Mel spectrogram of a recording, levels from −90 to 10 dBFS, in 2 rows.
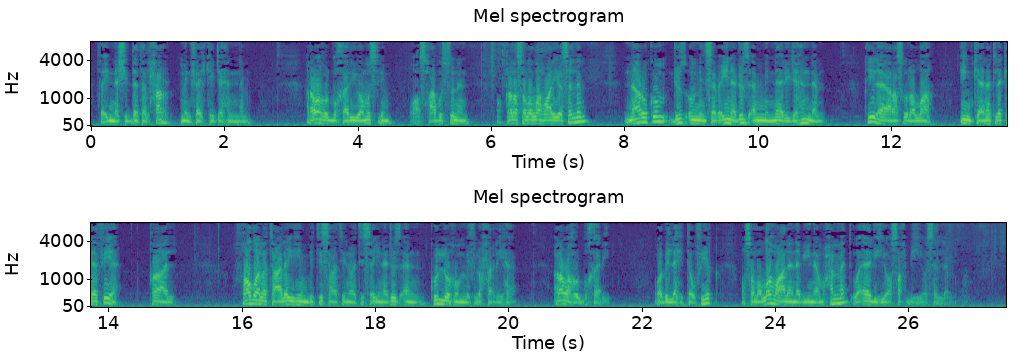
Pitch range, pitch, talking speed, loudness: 90-120 Hz, 100 Hz, 115 wpm, -16 LUFS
